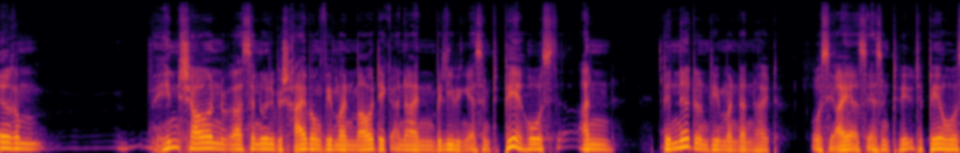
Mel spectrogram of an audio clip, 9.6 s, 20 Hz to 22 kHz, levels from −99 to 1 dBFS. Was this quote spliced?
no; 0 cuts

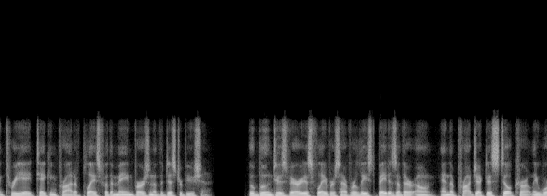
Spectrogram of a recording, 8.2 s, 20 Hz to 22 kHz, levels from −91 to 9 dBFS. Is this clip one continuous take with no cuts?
yes; 0 cuts

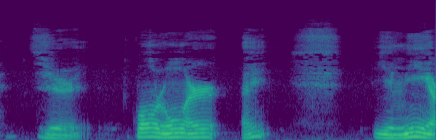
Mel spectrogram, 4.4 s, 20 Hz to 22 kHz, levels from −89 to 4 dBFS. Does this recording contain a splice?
no; 0 cuts

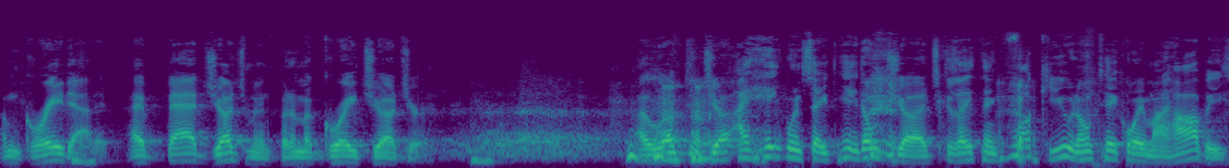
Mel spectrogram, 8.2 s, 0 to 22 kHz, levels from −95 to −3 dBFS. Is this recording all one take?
no; 1 cut; at 5.3 s

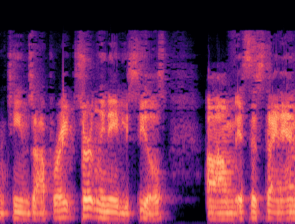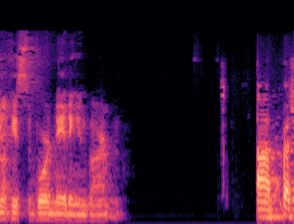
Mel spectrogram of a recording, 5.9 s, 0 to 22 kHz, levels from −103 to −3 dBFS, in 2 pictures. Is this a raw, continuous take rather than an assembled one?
yes; 0 cuts

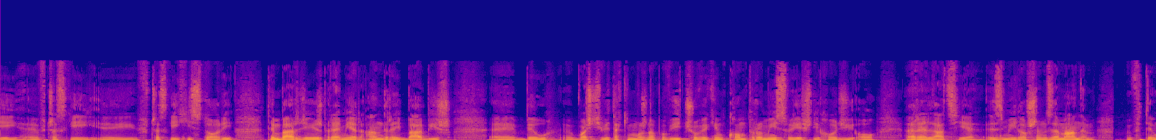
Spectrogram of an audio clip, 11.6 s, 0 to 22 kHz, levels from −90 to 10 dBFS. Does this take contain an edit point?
yes; 1 cut; at 3.2 s

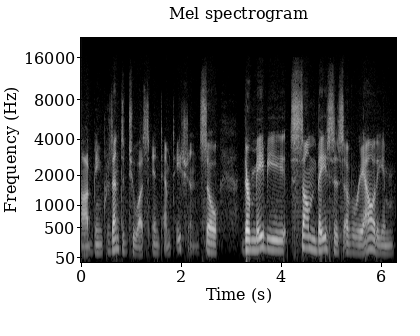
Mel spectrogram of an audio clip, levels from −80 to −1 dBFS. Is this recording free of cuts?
yes; 0 cuts

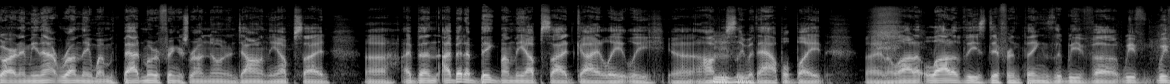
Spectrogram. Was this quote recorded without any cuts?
no; 2 cuts; at 1.9 s, 5.0 s

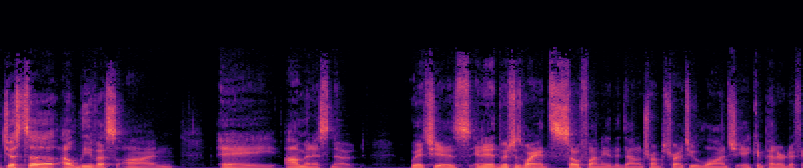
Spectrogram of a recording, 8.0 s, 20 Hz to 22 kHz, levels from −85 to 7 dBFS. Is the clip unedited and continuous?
yes; 0 cuts

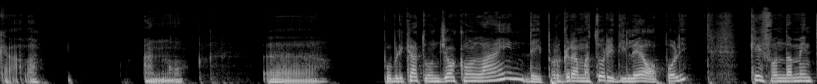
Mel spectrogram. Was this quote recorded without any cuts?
yes; 0 cuts

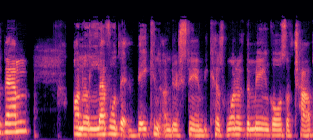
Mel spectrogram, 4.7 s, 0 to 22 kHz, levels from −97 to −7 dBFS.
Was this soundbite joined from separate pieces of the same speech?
no; 0 cuts

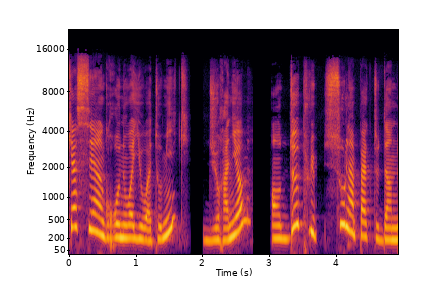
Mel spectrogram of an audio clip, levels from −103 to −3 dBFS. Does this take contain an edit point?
yes; 1 cut; at 3.7 s

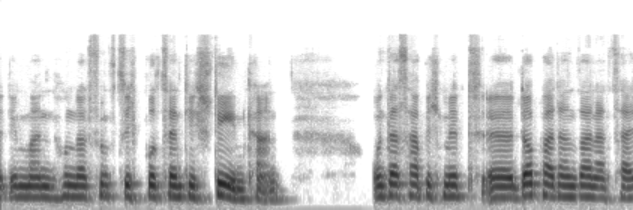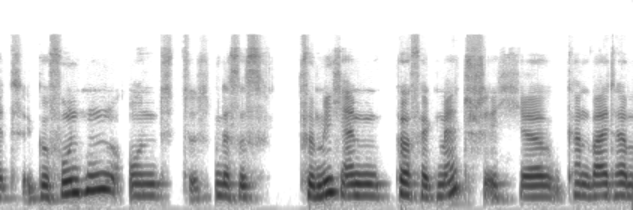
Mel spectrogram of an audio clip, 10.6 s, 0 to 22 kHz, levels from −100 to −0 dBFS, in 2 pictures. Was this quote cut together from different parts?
yes; 1 cut; at 7.1 s

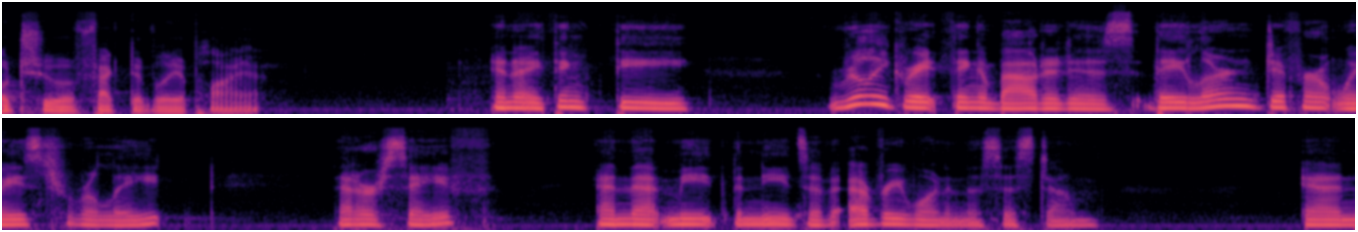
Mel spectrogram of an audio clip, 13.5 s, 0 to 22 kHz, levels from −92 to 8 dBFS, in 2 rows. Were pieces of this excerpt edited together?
no; 0 cuts

